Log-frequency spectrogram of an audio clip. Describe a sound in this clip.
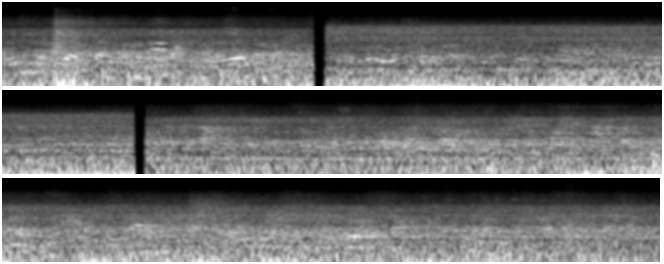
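A crowd of men and women chatters quietly in a large echoing hall.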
